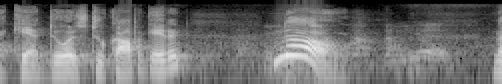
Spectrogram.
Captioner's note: laughter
